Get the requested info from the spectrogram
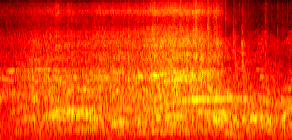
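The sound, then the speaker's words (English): Small, brightly colored wooden Pinewood Derby cars whir loudly down a four-lane racetrack past a nearby microphone during Cub Scout and Girl Scout heats, a steady rolling hum with sweeping pitch glides as they pass, with indistinct voices murmuring in the background. “Heats were run on the four-lane racetrack both days as the brightly colored wood cars whizzed past a nearby microphone.”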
